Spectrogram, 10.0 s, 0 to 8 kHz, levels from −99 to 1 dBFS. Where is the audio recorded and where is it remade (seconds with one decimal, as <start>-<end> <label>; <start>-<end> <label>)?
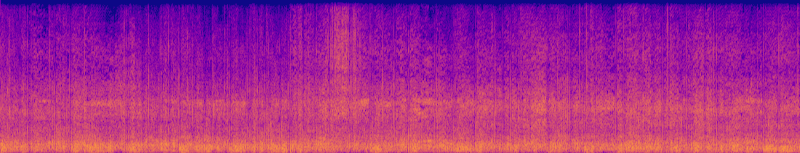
0.0-0.6 recorded; 0.6-1.5 remade; 1.5-5.5 recorded; 5.5-10.0 remade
